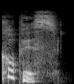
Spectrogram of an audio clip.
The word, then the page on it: coppice: British English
